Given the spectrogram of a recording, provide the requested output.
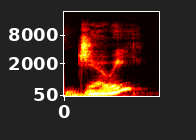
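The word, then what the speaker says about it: Joie: the name the guy I think it's Joey but it's spelled j o i e Joey Joey Joey Joey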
